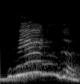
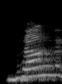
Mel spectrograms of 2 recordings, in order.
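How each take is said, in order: First: भृंग with a short "ri" after bh, "bhring"; correct pronunciation. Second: भृंग said with "ra", as "bhrang"; mispronunciation. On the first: Teacher modelling the word for pupils, भृंग said "bhring". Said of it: "भृंग नहीं, इसे हम कहेंगे". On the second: Teacher showing pupils what to avoid, भृंग said "bhrang". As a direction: swap the "ri" in भृंग for "ra". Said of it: "भृंग नहीं". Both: Shown as a demonstration.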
